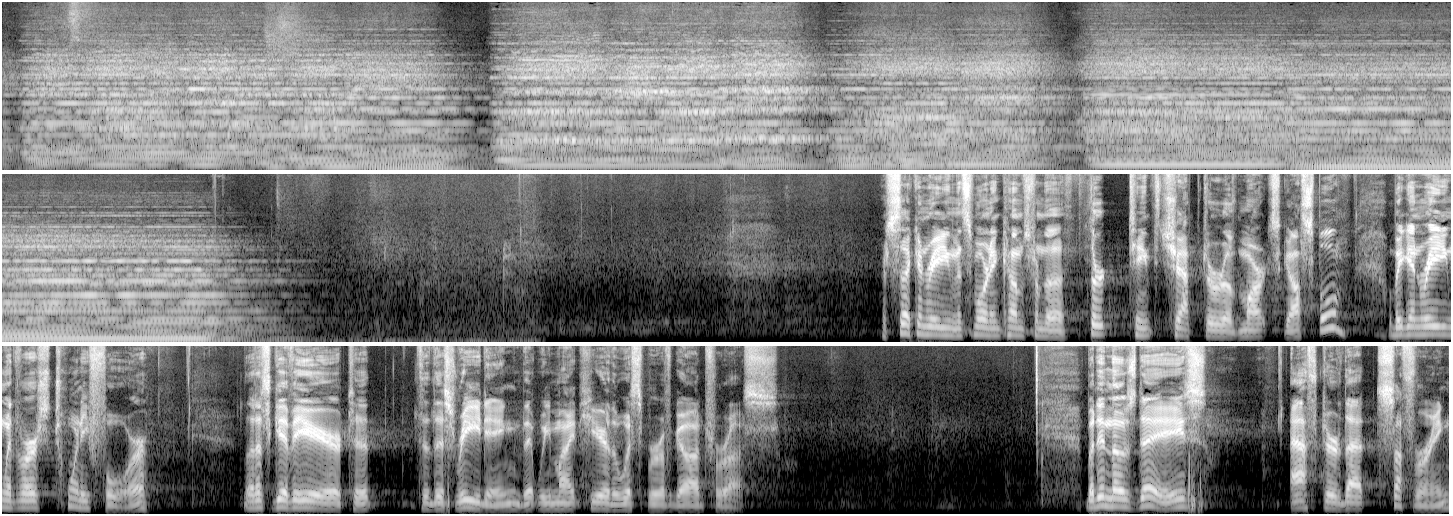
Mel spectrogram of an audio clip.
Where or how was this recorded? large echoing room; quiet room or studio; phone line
large echoing room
